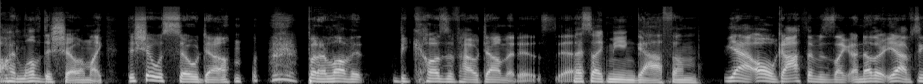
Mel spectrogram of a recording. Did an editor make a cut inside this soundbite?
no; 0 cuts

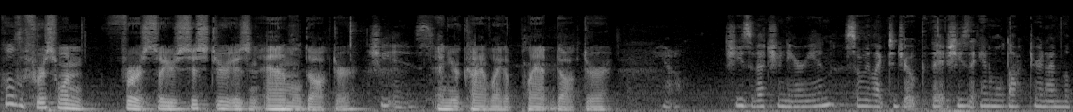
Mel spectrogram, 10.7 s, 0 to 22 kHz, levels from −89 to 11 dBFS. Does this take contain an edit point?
yes; 1 cut; at 7.2 s

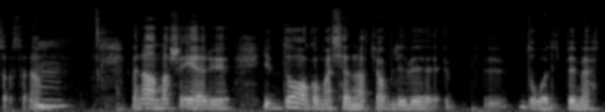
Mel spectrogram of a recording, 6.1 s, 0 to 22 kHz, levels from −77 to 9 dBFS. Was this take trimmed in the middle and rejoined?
no; 0 cuts

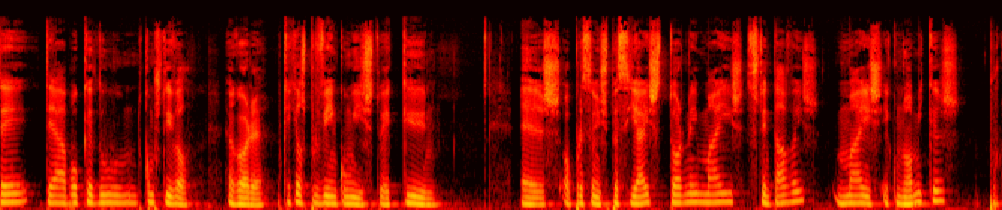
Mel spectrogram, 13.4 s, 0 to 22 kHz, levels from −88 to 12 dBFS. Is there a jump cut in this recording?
no; 0 cuts

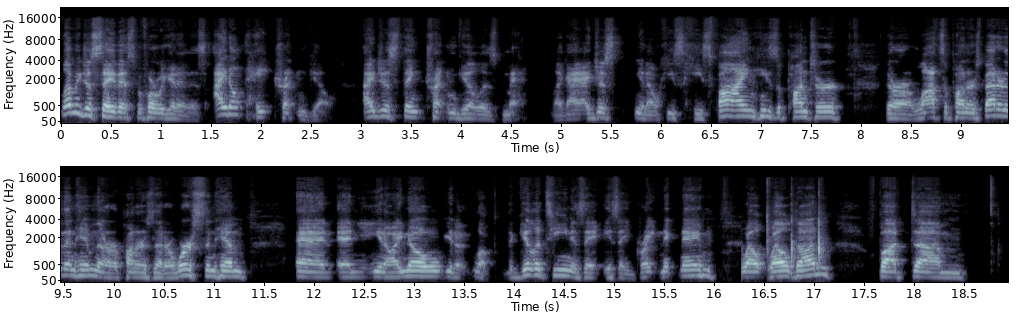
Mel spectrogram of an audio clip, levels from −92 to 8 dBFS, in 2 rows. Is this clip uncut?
no; 1 cut; at 16.3 s

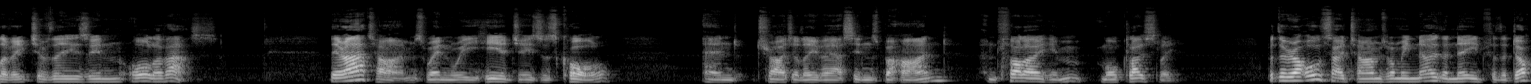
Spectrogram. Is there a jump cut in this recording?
no; 0 cuts

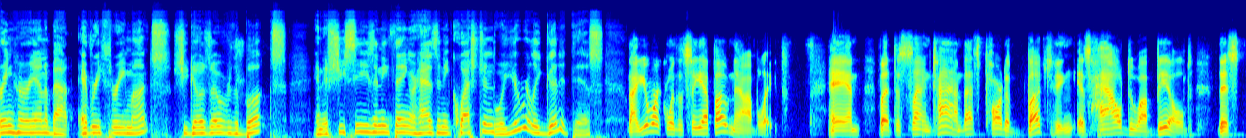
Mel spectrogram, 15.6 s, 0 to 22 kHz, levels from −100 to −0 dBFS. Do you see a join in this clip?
yes; 2 cuts; at 6.2 s, 7.8 s

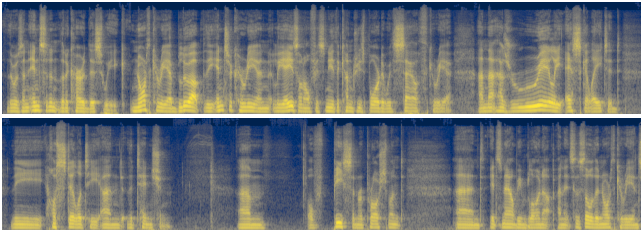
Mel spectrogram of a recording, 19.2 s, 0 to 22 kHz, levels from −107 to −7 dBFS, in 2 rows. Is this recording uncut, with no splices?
no; 1 cut; at 14.1 s

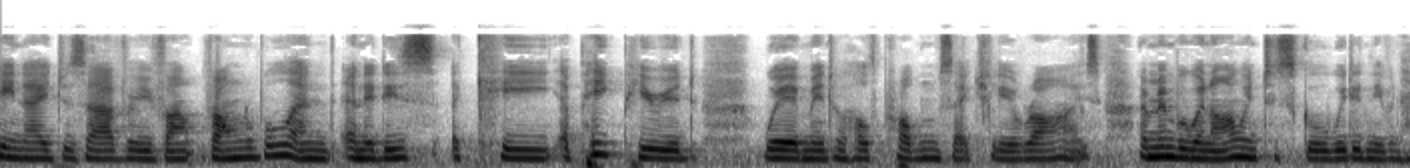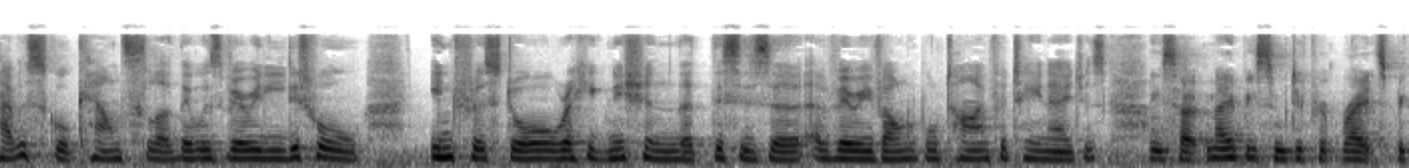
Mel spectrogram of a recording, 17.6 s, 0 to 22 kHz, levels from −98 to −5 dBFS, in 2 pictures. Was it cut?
yes; 1 cut; at 16.0 s

